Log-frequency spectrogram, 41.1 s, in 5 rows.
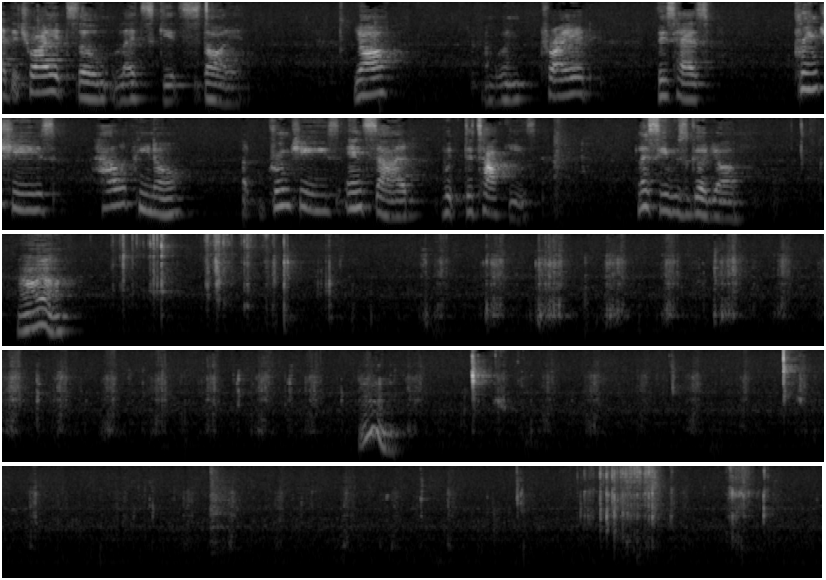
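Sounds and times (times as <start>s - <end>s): crunchy chewing: 17.5s - 40.7s
person humming: 28.2s - 28.7s.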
